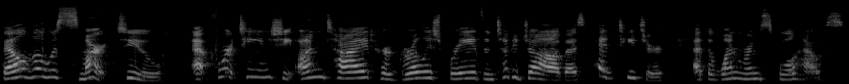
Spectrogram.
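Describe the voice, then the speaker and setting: A woman reading a picture book aloud as a storyteller, with expressive, emphatic and clearly phrased delivery. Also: high-pitched, measured pace, few pauses, low-quality recording.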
